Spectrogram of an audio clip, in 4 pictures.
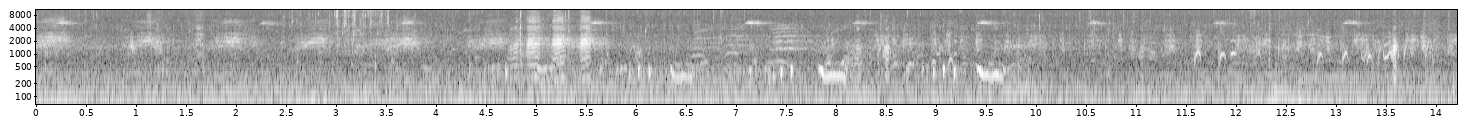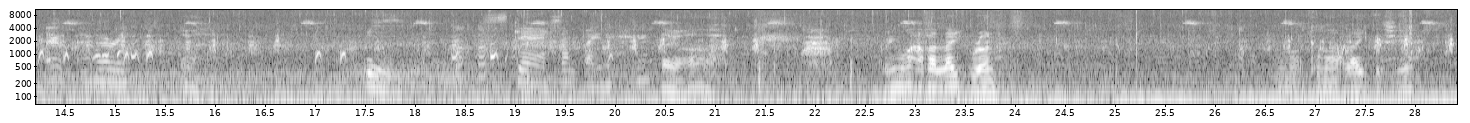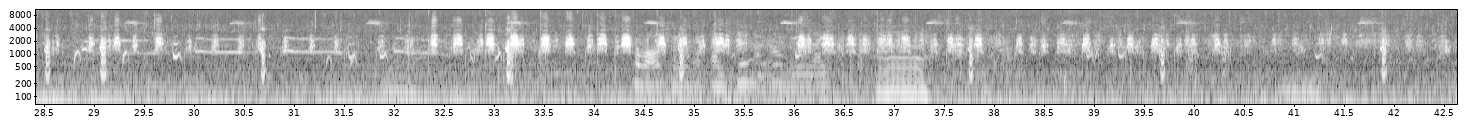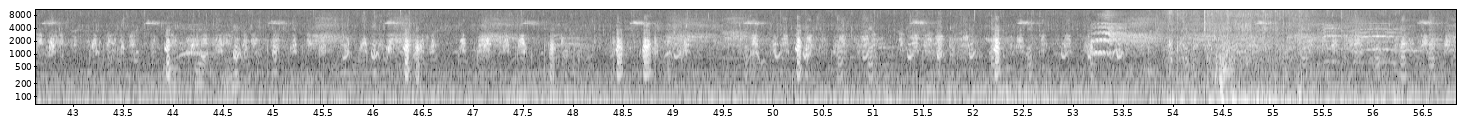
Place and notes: {
  "title": "The Unexpected, Priory Park, Malvern, UK - Park",
  "date": "2019-07-04 10:14:00",
  "description": "I was recording the ducks and pigeons by the fence around the lake when this couple strode up very close. They ignored me and the mics etc, spoke and strode off as if I didn't exist. it's not a classic event but people are my favourite wildlife subjects.\nMixPre 3 with 2 x Beyer Lavaliers. Incidentally these Beyer MCE 5 mics are very old, not made any more but have an excellent sound. Sadly one is ailing with a reduced output but they seem impervious to heavy rain. I plan to replace them with DPA 4060s when the funds become available.",
  "latitude": "52.11",
  "longitude": "-2.33",
  "altitude": "114",
  "timezone": "Europe/London"
}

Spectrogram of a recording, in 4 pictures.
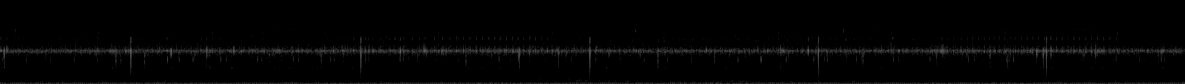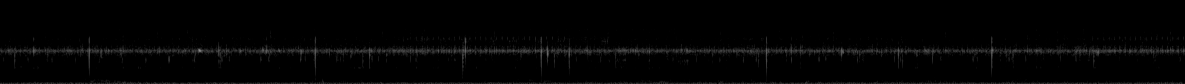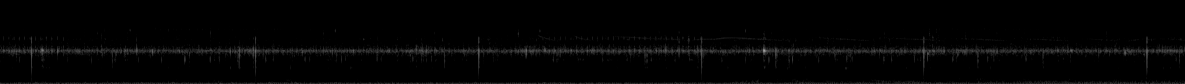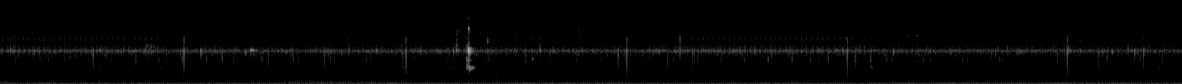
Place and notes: {
  "title": "Vyzuoneles. Lithuania, underwater activity",
  "date": "2016-07-26 15:10:00",
  "description": "underwater activity in a pond just right after rain",
  "latitude": "55.53",
  "longitude": "25.55",
  "altitude": "92",
  "timezone": "Europe/Vilnius"
}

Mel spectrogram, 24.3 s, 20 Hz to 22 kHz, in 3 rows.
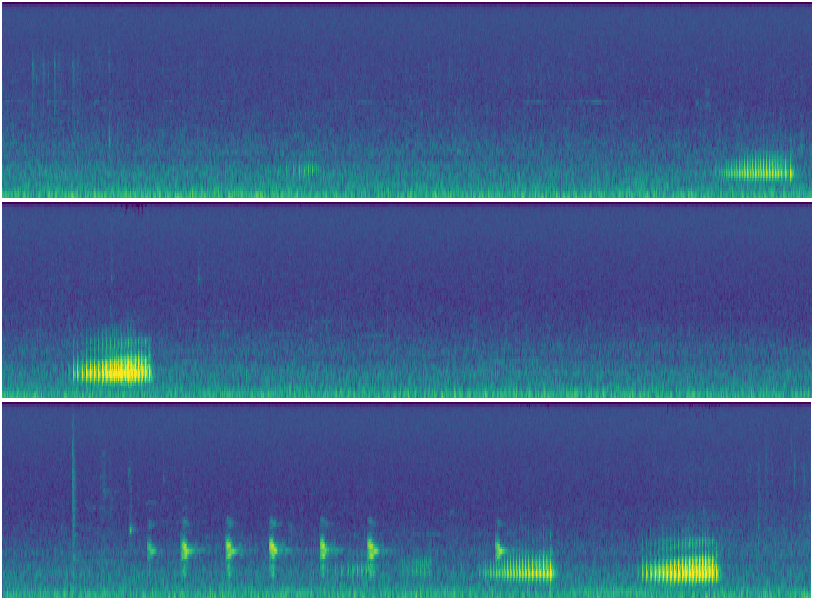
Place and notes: {
  "title": "at My Garden Pond, Malvern, Worcestershire, UK - Pond",
  "date": "2019-03-13 04:00:00",
  "description": "I have no idea what species the frogs or toads are. They arrive every year at this time and call for much of the day and night while remaining completely invisible. There is one call by a donkey from a farm about a mile away and a few distant owls from the wooded eastern side of the Malvern Hills. Thankfully it was a calm night with just a few gusts and hardly any cars. A wind chime is heard very faintly from somewhere in the street. I enjoy the distant jet planes.",
  "latitude": "52.08",
  "longitude": "-2.33",
  "altitude": "122",
  "timezone": "Europe/London"
}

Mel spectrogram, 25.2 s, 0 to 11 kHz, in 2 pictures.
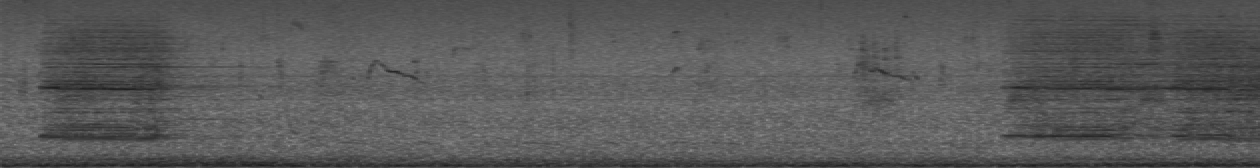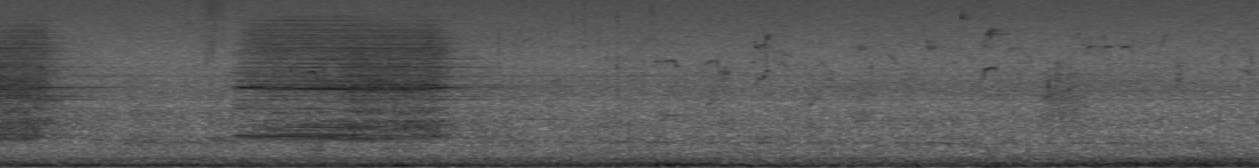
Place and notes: {
  "title": "Warta river embankment, Srem - saw snarls",
  "date": "2018-09-01 10:00:00",
  "description": "recorded by the river, bit outside of the city. someone working with a saw or a grinder on the other side of the river. distant traffic from the bridge (Roland r-07 internal mics)",
  "latitude": "52.09",
  "longitude": "17.03",
  "altitude": "62",
  "timezone": "GMT+1"
}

